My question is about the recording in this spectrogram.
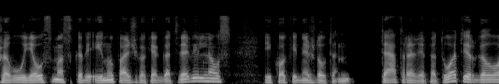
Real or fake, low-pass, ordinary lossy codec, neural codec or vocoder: real; 9.9 kHz; MP3, 48 kbps; none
